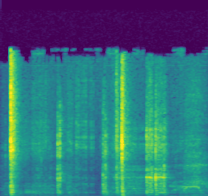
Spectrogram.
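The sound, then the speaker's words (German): A small printer in an election kit at a polling station prints out the election results, giving several sharp mechanical bursts of printing separated by brief pauses, with a faint motor whir between them. “Und zur Sicherheit wird dieses Ergebnis vom Wahlkoffer dann auch gleich nochmal ausgedruckt, damit man es eben auch in Papierform in der Hand hat.”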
